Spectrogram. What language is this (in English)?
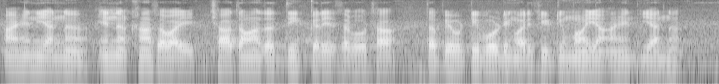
Sindhi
